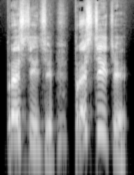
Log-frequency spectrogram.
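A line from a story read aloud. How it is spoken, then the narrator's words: Sobbing apology. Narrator (Russian): всхлипнул араб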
